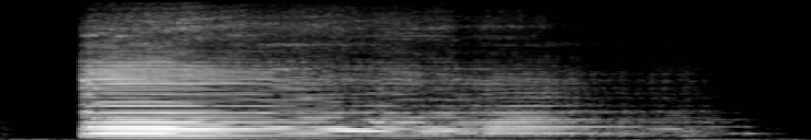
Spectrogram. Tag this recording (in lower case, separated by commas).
bowed string instrument, music, musical instrument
